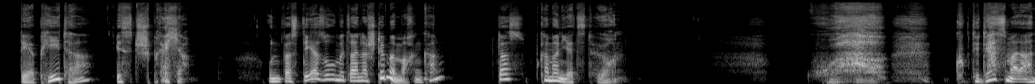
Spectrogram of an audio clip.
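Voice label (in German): Hörspiel Medley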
